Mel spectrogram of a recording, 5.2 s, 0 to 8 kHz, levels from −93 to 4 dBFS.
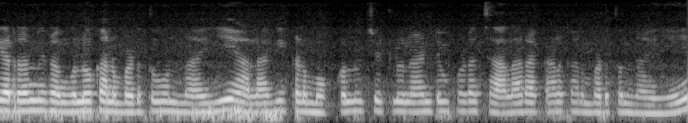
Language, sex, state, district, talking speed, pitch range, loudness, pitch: Telugu, female, Andhra Pradesh, Sri Satya Sai, 150 wpm, 180-195 Hz, -18 LUFS, 190 Hz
